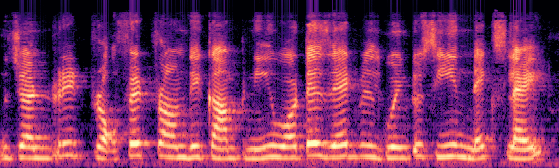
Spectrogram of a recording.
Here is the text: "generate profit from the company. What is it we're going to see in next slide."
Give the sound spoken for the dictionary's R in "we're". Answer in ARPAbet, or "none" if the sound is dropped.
L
